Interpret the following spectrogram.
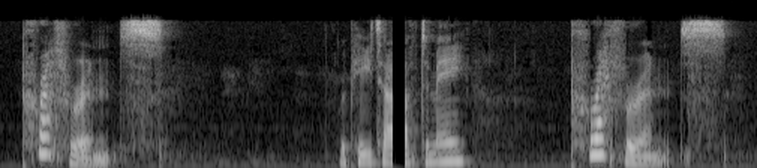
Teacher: into three syllables and that blue mark top left shows that we stress the first syllable of the word so pref is the strongest part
